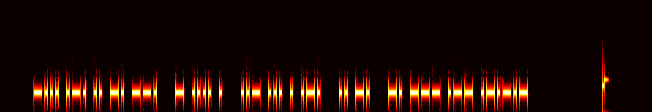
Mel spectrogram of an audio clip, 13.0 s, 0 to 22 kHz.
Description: Morse code, heard as a keyed tone, about 22 wpm, 700 Hz. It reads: BRING THE USER IN NOW.
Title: Sentences from Top 1000 Words - Review Part 5 - 22wpm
